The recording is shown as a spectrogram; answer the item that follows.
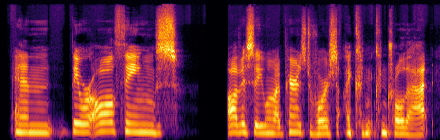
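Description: An ordinary speaking voice at very even loudness, in a very clean recording with a silent background. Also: woman, fairly high pitch for a woman, fairly even intonation, moderate pace. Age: 50s. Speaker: podcast host in eating disorder recovery. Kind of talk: personal testimony.

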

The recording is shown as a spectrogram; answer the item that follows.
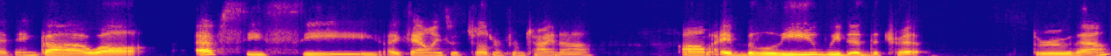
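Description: A woman with a New York accent speaks at a very slow pace in a medium pitch, with ordinary pitch variation against a quiet background. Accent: New York area American. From US Northeast, Westchester County, New York. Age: 20s. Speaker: dancer and personal trainer. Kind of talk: casual interview chat. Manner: laughs often.

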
